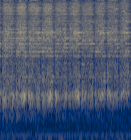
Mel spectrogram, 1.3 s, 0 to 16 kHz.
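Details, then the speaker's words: Ford Mustang SN95 3.8 V6 rebuild: hand lapping a valve into its seat with compound and a suction-cup tool, gritty back-and-forth rasping in quick strokes, coarse at first and turning smoother and lighter as the seat beds in. "A little bit of downward pressure as you're rotating it back and forth. And you can hear it. It was really coarse. And it's starting to get like smoother, a light sound."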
